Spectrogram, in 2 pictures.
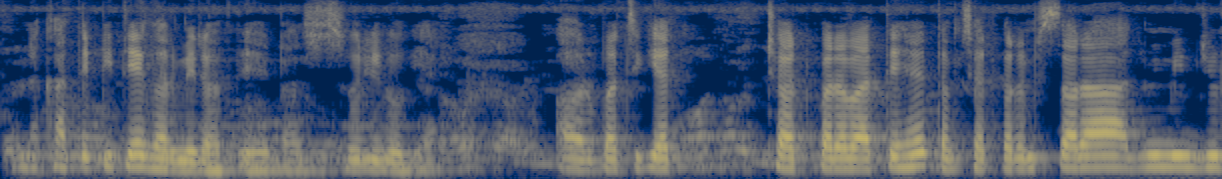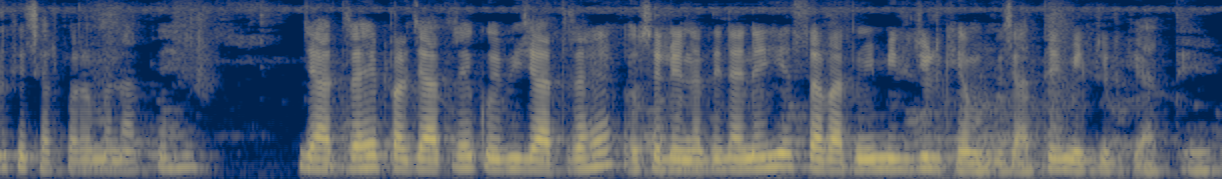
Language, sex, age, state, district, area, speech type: Hindi, female, 45-60, Bihar, Vaishali, rural, spontaneous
